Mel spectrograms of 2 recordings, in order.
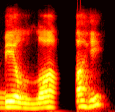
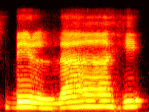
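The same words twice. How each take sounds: First: The L sound is heavy and thick. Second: The L sound is light and thin. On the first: The speaker calls it wrong. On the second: The speaker calls it right. "dibaca tipis"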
